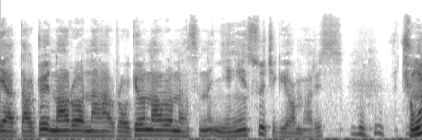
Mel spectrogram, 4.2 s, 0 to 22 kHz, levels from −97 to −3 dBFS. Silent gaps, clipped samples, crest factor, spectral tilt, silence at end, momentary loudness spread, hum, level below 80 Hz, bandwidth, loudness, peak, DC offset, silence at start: none; under 0.1%; 18 dB; -7 dB/octave; 0 s; 16 LU; none; -54 dBFS; 13 kHz; -27 LUFS; -8 dBFS; under 0.1%; 0 s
